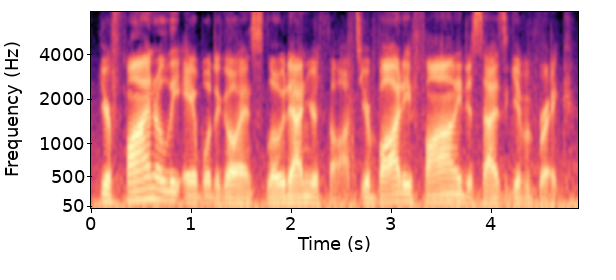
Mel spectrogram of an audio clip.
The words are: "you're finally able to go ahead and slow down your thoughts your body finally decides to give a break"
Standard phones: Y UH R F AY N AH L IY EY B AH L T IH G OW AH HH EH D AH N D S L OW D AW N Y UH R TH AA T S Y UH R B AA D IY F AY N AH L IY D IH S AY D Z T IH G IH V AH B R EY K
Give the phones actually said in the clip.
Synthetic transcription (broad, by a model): Y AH R F AY N L IY EY B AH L T IH G OW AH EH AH N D S L OW D AW N Y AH R TH AA T S Y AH R B AA D IY F AY N L IY D IH S AY D Z T IH G IH V AH B R EY K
